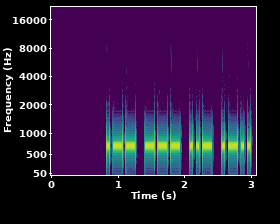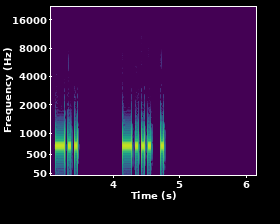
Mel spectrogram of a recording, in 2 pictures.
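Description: Morse code sent as a single steady beeping tone at 25 words per minute: two words with a short pause between them, the Morse repeat of the spoken words 'would be'.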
